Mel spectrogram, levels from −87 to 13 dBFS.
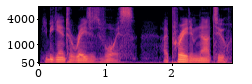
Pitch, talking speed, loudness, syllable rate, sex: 90 Hz, 205 wpm, -20 LUFS, 5.9 syllables/s, male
